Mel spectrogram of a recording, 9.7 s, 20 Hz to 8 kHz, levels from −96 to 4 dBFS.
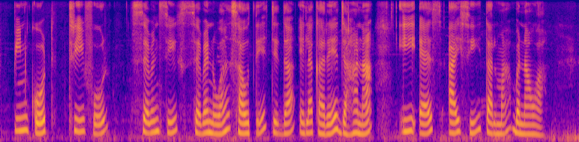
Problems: none marked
